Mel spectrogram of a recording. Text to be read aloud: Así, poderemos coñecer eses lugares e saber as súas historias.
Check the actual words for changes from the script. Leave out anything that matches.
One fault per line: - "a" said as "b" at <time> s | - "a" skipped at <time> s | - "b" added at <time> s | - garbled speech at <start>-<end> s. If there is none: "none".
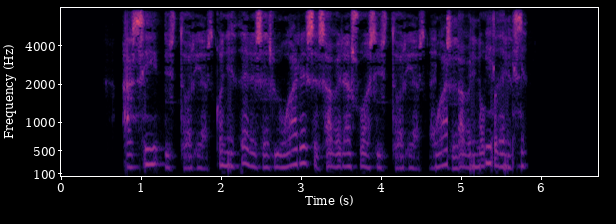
- "poderemos" said as "historias" at 1.3 s
- garbled speech at 4.6-5.8 s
